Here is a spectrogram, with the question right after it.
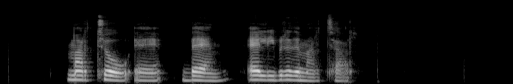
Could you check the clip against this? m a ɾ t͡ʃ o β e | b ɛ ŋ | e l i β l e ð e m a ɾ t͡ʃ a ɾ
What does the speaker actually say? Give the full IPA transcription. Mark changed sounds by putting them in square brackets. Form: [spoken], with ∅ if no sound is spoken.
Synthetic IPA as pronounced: m a ɾ t͡ʃ o [w] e | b ɛ ŋ | [ɛ] l i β [ɾ] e ð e m a ɾ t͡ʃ a ɾ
